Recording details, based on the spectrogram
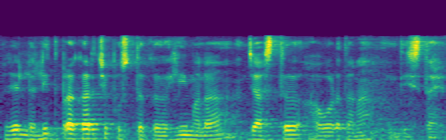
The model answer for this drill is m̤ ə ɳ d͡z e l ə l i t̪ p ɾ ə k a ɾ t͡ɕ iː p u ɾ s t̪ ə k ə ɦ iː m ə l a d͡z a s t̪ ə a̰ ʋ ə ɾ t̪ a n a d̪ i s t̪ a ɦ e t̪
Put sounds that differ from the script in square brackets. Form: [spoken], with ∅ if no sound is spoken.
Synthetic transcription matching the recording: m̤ ə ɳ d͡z e l ə l i t̪ p ɾ ə k a ɾ t͡ɕ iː p u [∅] s t̪ ə k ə ɦ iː m ə l a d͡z a s t̪ ə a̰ ʋ ə [ɽ] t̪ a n a d̪ i s t̪ a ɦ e t̪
